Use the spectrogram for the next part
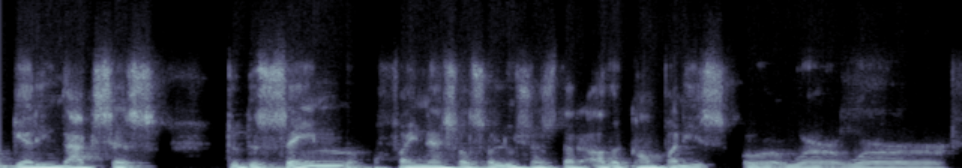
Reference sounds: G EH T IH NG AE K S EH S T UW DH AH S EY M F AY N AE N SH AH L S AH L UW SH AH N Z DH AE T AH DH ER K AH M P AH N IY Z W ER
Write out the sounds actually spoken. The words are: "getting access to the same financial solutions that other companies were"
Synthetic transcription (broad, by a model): G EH T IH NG AE K S EH S T UW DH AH S EY M F AY N AE N SH AH L S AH L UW SH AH N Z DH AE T AH DH ER K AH M P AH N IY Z W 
